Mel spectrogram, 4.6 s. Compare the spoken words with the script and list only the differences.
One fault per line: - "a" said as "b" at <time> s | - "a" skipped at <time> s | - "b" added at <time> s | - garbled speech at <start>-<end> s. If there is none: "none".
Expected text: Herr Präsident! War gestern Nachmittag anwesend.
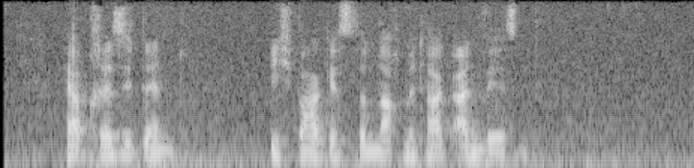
- "Ich" added at 1.8 s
